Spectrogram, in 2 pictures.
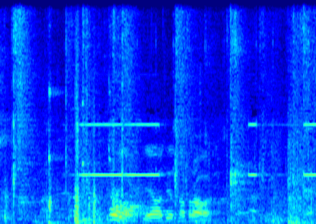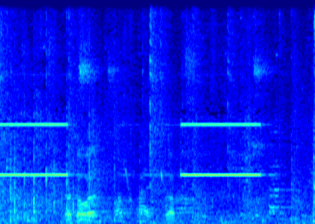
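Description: A scoring machine beeps with a steady electronic tone.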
